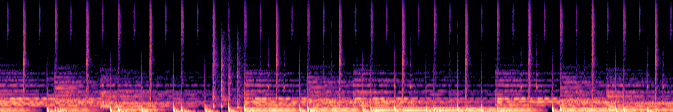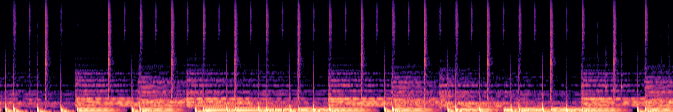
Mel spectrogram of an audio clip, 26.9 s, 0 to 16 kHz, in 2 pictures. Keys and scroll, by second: 16.0 ctrl+z, 16.8 i, 17.2 v, 21.5 m, 22.5 Return, 23.3 v, 24.5 v, 24.9 ctrl+shift+[.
